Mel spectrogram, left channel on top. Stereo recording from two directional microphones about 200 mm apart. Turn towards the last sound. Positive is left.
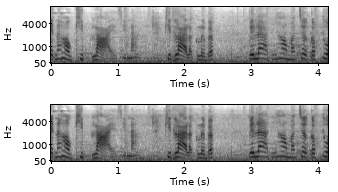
turn(degrees=0)  # may be behind; listen again after turning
